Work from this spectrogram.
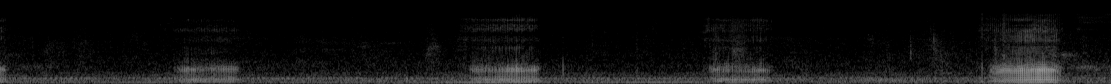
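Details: Sleeping pet dog snoring indoors: four harsh, rasping snores, each about half a second long, spaced roughly every two to three seconds over a steady low hum, with the last snore the loudest.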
